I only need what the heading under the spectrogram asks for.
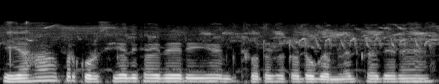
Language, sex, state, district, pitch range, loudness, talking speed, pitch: Hindi, male, Uttar Pradesh, Lalitpur, 130-145 Hz, -14 LUFS, 205 wpm, 135 Hz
